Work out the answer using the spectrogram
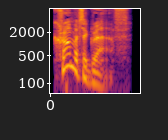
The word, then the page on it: chromatograph: British English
